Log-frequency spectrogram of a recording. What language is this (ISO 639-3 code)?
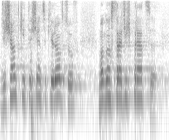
pol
